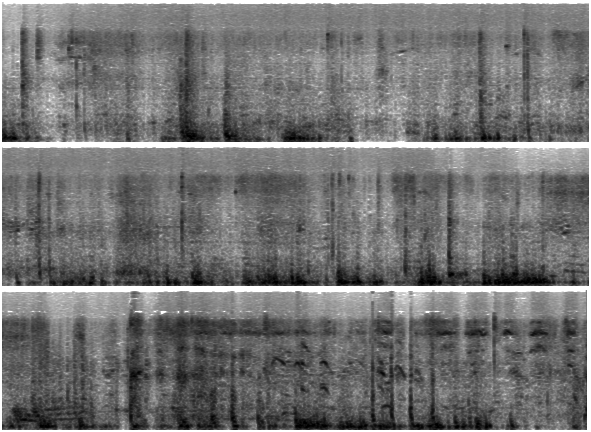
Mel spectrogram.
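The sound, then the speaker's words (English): Wooden steps creak and groan repeatedly as someone walks over them, the squeaks loud over a steady background hum. “Creaky steps back there.”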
